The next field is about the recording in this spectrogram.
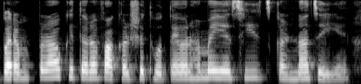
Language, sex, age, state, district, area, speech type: Hindi, female, 30-45, Madhya Pradesh, Ujjain, urban, spontaneous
